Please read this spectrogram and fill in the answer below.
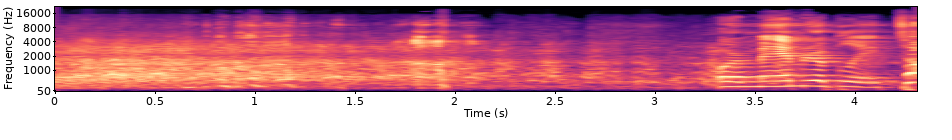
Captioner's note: gags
